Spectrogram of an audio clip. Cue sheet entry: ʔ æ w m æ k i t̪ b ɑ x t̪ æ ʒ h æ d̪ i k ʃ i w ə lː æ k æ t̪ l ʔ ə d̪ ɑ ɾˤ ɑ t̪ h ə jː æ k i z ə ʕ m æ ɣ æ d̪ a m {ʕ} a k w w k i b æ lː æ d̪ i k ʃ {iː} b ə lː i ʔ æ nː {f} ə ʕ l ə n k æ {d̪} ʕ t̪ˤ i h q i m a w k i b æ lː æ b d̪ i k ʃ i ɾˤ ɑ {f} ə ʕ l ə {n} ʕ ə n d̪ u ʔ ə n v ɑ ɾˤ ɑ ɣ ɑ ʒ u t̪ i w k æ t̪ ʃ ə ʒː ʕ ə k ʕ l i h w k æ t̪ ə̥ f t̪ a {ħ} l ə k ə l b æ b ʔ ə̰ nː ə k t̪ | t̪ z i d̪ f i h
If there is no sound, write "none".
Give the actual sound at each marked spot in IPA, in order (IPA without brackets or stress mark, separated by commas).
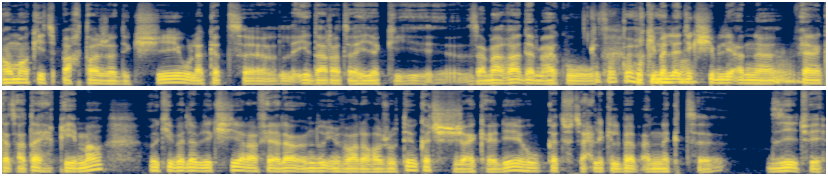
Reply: ʕ, i, f, t̪, f, n, ħ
